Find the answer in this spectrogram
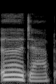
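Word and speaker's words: ardeb: The classical pronunciation is erdab, and it measured 24 s gallons, each filling four outstretched hands.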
